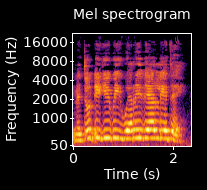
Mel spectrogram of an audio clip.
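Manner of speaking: hammed-up amateur Scottish accent; bad Scottish accent. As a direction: imitate a Scottish cartoon dog. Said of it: "I love his little Scottish accent".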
